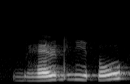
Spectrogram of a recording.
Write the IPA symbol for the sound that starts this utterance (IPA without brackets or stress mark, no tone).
bʱ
